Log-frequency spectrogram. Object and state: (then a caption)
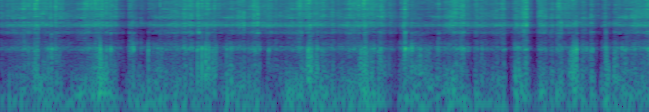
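Empty wooden mortar scraped with pestle. A wooden pestle scrapes around the inside of a light, hollow, apparently empty wooden mortar. The result is a steady, low, hollow grinding rasp with repeated rougher strokes and a faint high hiss above it.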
